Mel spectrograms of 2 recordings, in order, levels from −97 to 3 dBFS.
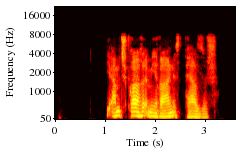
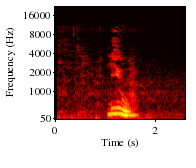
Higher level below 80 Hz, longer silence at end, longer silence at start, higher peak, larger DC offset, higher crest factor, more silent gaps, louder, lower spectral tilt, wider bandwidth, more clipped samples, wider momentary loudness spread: first, -58 dBFS vs -64 dBFS; second, 0.4 s vs 0.95 s; about the same, 1.05 s vs 1.05 s; first, -6 dBFS vs -14 dBFS; neither; about the same, 20 dB vs 20 dB; neither; first, -24 LUFS vs -30 LUFS; second, -5 dB/octave vs -9 dB/octave; second, 8.2 kHz vs 9.8 kHz; neither; second, 13 LU vs 17 LU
